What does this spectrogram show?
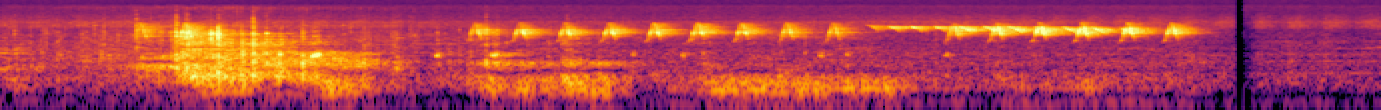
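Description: Faint outdoor birdsong. A rough, harsh call comes about a second in, then a bird repeats a short high note about five times a second, and this runs into a quicker, slightly higher trill that stops near the end.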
